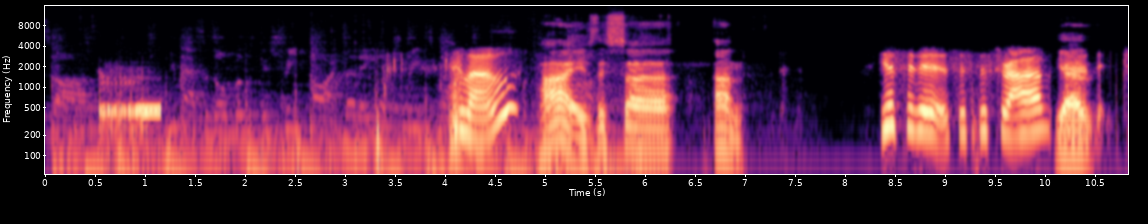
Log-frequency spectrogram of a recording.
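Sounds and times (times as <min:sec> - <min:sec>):
music: 0:00.0 - 0:06.3
telephone electronic ring tone: 0:00.6 - 0:01.2
speech: 0:01.8 - 0:07.1, 0:08.4 - 0:10.8.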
